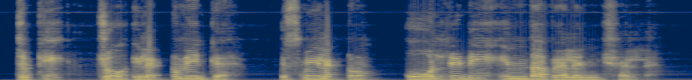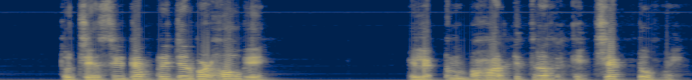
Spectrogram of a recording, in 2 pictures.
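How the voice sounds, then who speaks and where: High-voiced man teaching, quizzing. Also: poor audio. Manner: quizzing students with quick questions. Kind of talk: online chemistry lesson.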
